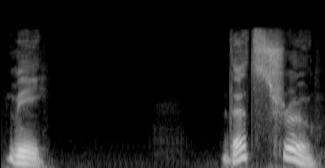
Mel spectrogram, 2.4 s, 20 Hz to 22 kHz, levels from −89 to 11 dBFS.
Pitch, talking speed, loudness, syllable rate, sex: 120 Hz, 75 wpm, -18 LUFS, 2.9 syllables/s, male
